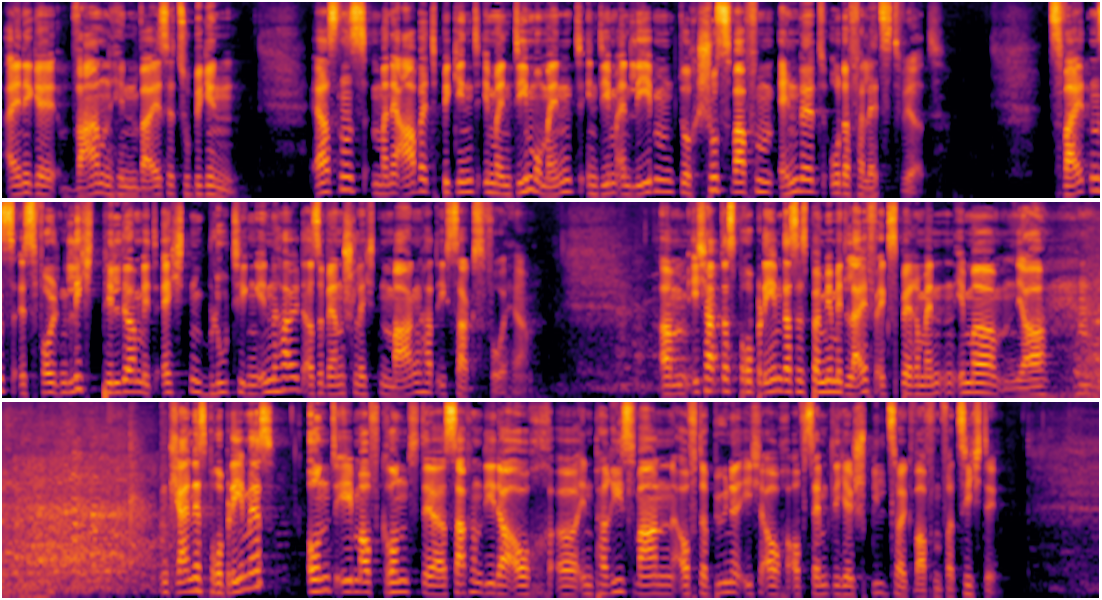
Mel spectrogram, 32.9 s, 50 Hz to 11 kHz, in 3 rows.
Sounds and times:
Speech: 0.1s - 2.4s, 3.2s - 9.5s, 10.5s - 16.4s, 17.6s - 21.6s, 23.6s - 32.0s.

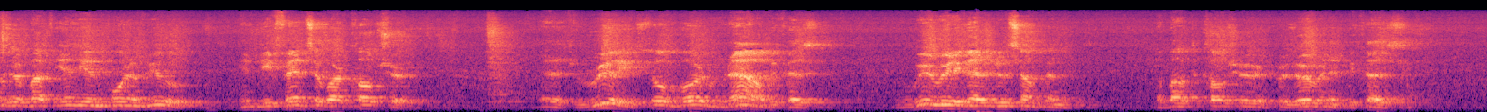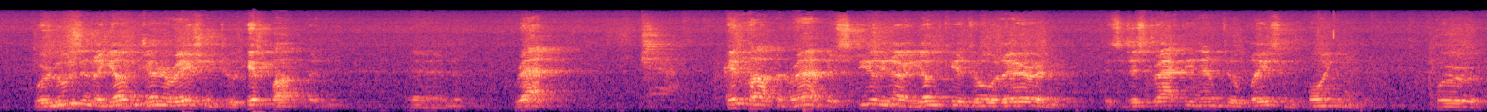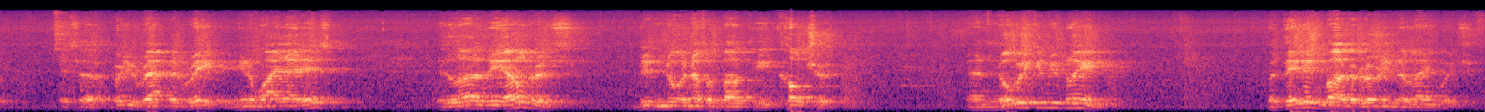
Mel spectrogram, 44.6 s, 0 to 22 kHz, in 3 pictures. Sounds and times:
Speech: 0.0s - 4.3s, 4.9s - 8.4s, 9.0s - 10.9s, 11.6s - 14.2s, 15.2s - 18.3s, 19.0s - 20.6s, 21.3s - 28.6s, 29.2s - 33.3s, 34.1s - 38.4s, 39.4s - 41.0s, 42.4s - 44.5s.

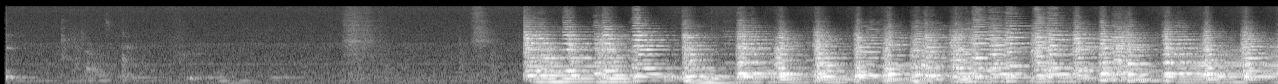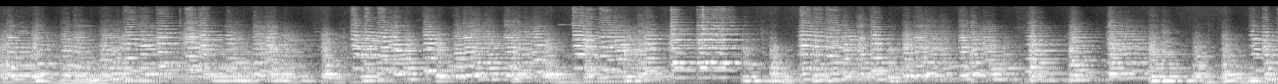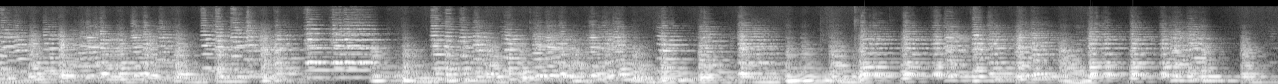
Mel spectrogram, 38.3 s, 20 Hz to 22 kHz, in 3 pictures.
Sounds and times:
Speech: 0.7s - 1.4s
Cello: 5.2s - 38.3s
Classical music: 5.2s - 38.3s
Violin, fiddle: 5.2s - 38.3s.

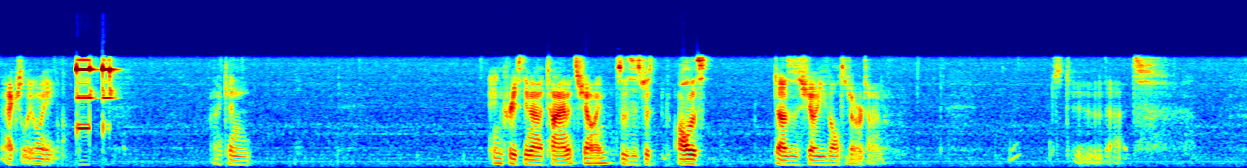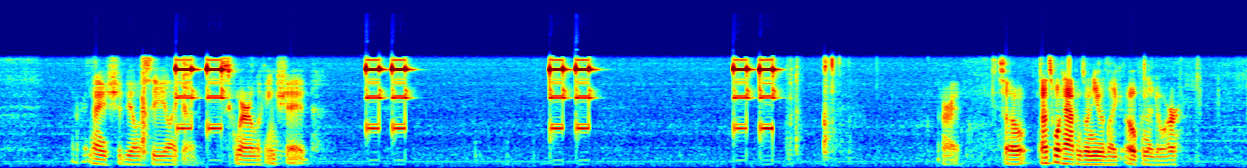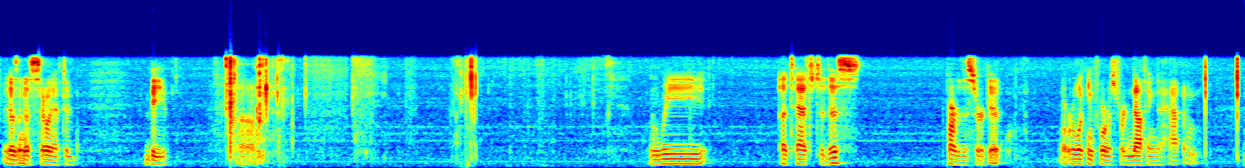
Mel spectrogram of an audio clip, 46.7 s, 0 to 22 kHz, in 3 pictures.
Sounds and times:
Speech: 0.0s - 0.8s, 2.6s - 3.2s, 6.1s - 8.9s, 9.7s - 11.2s, 12.6s - 14.5s, 16.5s - 19.6s, 27.3s - 30.4s, 31.2s - 32.2s, 33.0s - 33.4s, 34.1s - 34.5s, 39.3s - 40.1s, 40.9s - 42.0s, 43.0s - 46.2s
Inside, small room: 0.0s - 46.7s
Alarm: 1.0s - 1.6s, 17.8s - 18.5s, 20.2s - 20.9s, 22.4s - 23.2s, 24.8s - 25.4s.

